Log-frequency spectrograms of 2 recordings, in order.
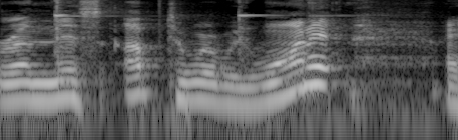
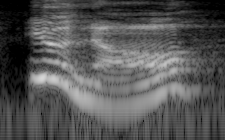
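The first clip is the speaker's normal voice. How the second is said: put-on cartoon character voice; 3 dB louder than usual. The speaker, talking about a car part, breaks into a Strong Bad voice. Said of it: "That was my Strong Bad voice".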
